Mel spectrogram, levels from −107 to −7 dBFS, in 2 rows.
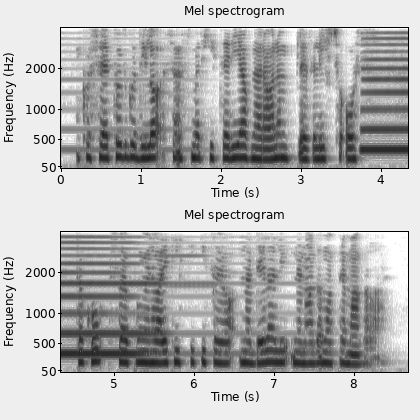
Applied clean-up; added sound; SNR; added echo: classical method log-MMSE.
